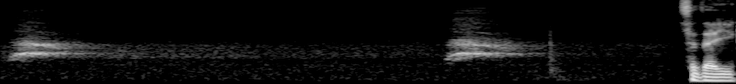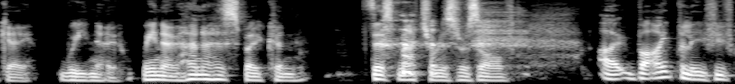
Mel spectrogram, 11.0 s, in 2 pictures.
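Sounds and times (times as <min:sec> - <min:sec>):
fox calls: 0:00.0 - 0:00.8, 0:03.3 - 0:04.1
speech: 0:05.1 - 0:11.0
laughter: 0:08.3 - 0:09.8.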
